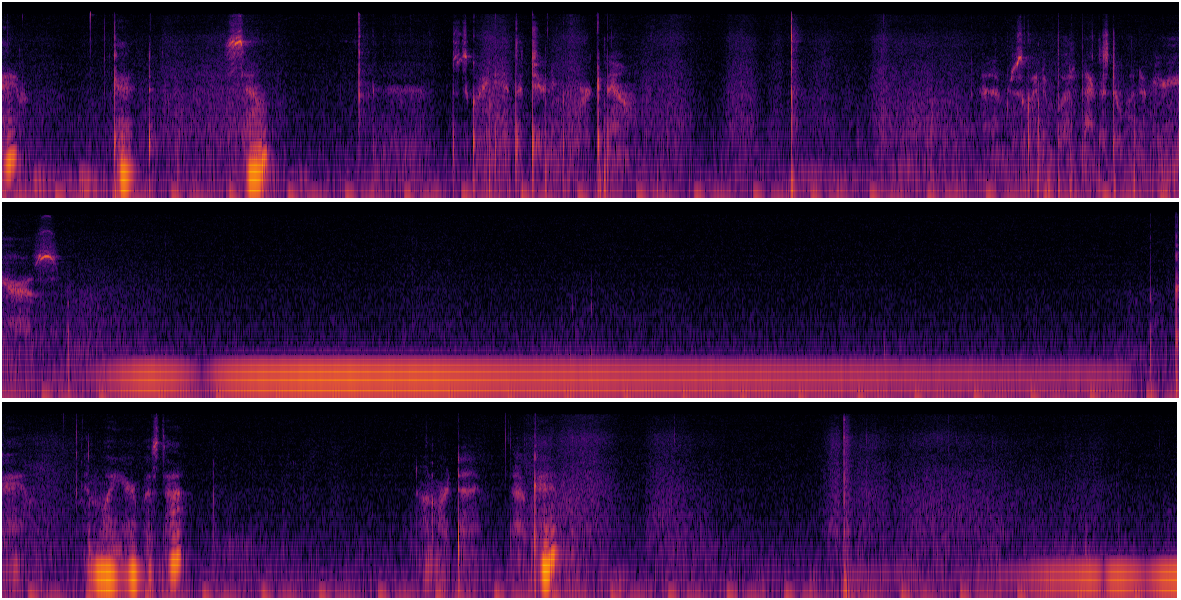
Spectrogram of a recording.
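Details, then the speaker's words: Simulated ASMR roleplay hearing test: a struck tuning fork held next to one ear gives a steady, pure low hum that slowly fades, between soft whispered words. "So, close your eyes. I'm going to hit the tuning fork. I'm going to put it next to one ear."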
